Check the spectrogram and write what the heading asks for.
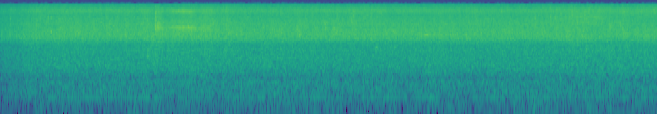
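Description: Steady background hiss with no speech, with a faint low hum through the first part.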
